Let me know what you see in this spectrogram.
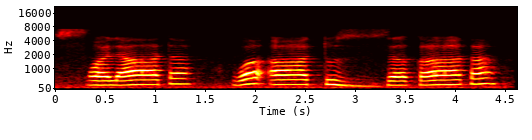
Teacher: صَلَاةَ وَآتُوا الزَّکَاةَ، یہاں پہ آپ نے زائ کے اوپر تشدید ادا کرنی ہے اور زائ کو آواز آپ نے سیٹی کے ساتھ لے کر آنی ہے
